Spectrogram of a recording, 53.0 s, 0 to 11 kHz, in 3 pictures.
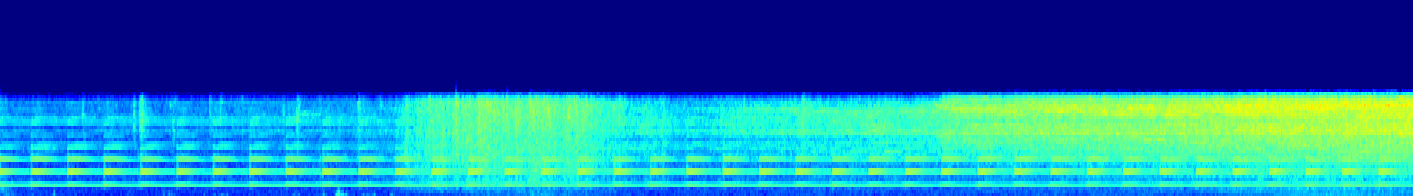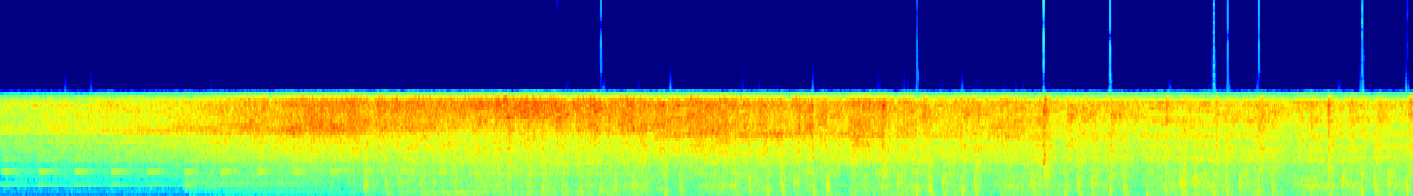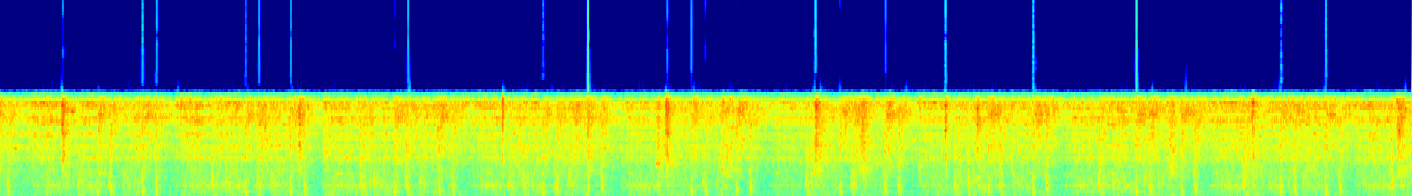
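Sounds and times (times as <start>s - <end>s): level crossing warning bell: 0.0s - 21.5s
freight train rumbling over rails: 0.0s - 52.9s.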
